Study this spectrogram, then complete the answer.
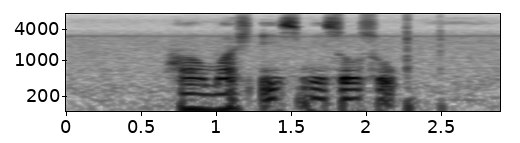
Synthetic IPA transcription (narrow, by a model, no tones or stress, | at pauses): haʊma̰t͡ʃizmisosṵ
